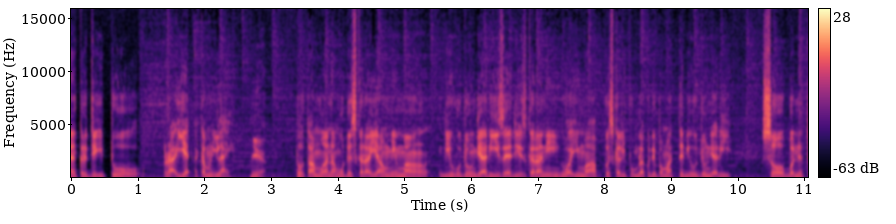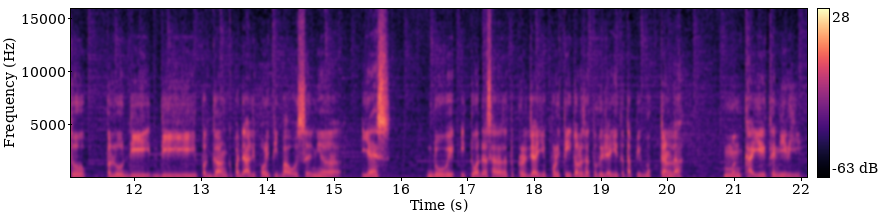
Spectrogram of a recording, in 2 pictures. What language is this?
Malay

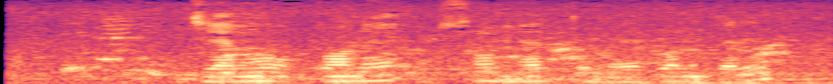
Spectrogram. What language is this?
Loarki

